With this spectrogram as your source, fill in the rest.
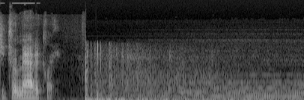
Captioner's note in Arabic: دوي مدوي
